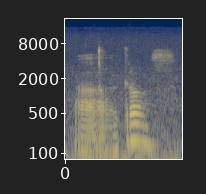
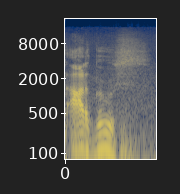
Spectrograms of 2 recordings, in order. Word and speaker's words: Argos: Argos. Doesn't matter if I spelt it wrong because Google is my friend, which I didn't spell it wrong. Hotus, Hotas. And it's Argus.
